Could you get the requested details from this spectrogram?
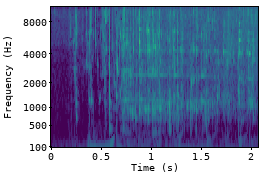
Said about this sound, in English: crack open a Pepsi.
